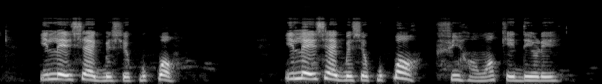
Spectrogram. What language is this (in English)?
Yoruba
